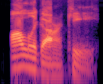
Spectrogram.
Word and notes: oligarchy: American English

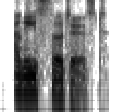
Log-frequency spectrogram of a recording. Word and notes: anaesthetist: British English

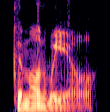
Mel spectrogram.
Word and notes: commonweal: British English

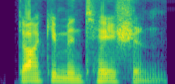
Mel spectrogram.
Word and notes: documentation: American English

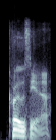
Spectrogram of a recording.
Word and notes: crozier: British English

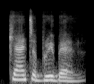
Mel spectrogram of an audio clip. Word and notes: Canterbury bell: Indian

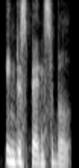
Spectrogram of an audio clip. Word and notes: indispensable: Indian

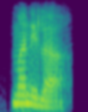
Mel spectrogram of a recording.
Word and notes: manilla: Indian

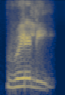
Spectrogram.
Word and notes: Reilly: Indian

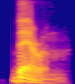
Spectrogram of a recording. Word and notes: Bairam: British English

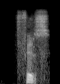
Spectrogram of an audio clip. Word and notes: phiz: British English

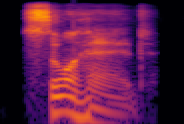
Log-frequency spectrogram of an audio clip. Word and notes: sorehead: British English

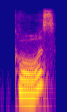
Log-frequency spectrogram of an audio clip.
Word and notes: cause: Indian

